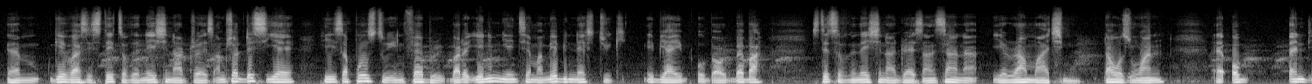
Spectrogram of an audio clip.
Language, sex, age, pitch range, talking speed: English, male, 20-39, 100-120 Hz, 180 wpm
